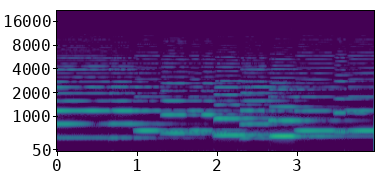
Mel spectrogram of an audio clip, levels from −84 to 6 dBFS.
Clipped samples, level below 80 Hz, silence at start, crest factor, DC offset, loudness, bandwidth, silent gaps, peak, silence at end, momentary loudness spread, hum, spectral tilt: under 0.1%; under -90 dBFS; 0 s; 14 dB; under 0.1%; -36 LUFS; 13.5 kHz; none; -22 dBFS; 0 s; 7 LU; none; 1 dB/octave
